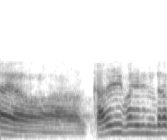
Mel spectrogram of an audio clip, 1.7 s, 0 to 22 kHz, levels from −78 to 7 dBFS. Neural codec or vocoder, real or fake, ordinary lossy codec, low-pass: codec, 16 kHz, 8 kbps, FreqCodec, smaller model; fake; none; 3.6 kHz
